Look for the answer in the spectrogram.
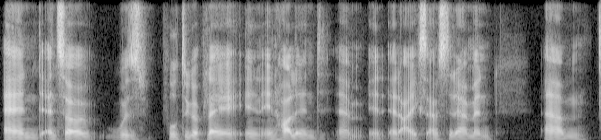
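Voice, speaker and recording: With a lowish, monotone voice marked by vocal fry, a young South African man speaks at a moderate pace as a guest on a casual podcast. He works in venture capital and hedges often, leaning on "kind of" and "you know" as he thinks aloud.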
